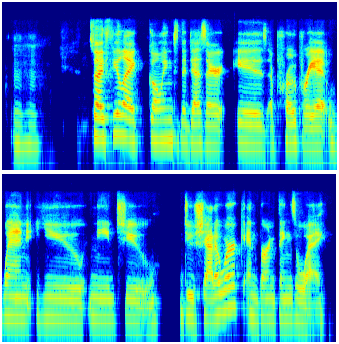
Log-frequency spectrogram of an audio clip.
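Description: A woman speaks very slowly in a very deep, low voice with an American accent, recorded very cleanly against a silent background. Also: ordinary pitch variation. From US South, southeast Virginia. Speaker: podcast host, witch. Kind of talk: casual chat.

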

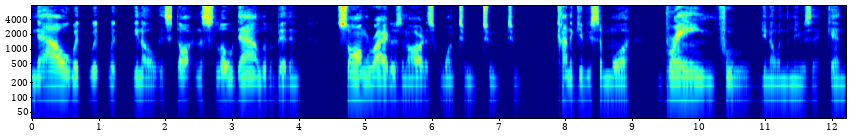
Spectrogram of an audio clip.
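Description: Speaking at a fairly slow pace with a New York accent, a man uses a medium pitch with ordinary variation in a dry, close, very clean recording with no echo and a silent background. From US Northeast, Mount Vernon, New York. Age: 50s. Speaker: music industry insider. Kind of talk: interview. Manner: halting.

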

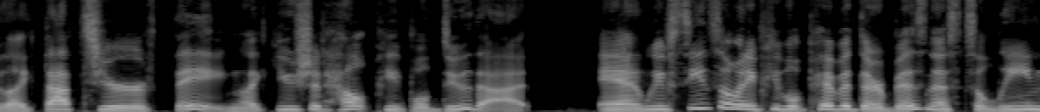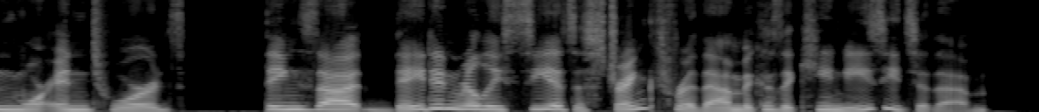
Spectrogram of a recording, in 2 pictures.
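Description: A woman's fairly high-pitched voice, a normal speaking voice, at a fairly quick pace with ordinary pitch variation, dry and close with no echo, in a very clean recording over a silent background. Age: 40s. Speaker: podcast host. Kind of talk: interview.

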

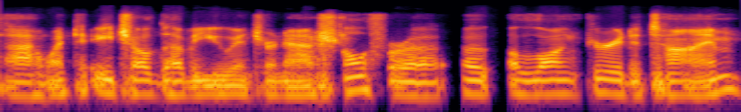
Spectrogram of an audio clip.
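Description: A man with an American accent, fairly high-pitched with vocal fry, at a moderate pace. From New Jersey. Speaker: architect, firm president. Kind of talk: interview.

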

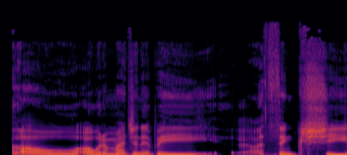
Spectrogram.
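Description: The speech moves at a fairly slow pace with ordinary pitch variation in a very clean recording with a silent background. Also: man. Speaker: comedian and voiceover narrator. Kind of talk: casual chat.

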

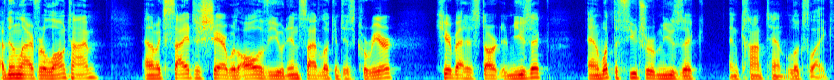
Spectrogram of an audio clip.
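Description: A man with an ordinary speaking voice at medium pitch, fairly even intonation and a fairly quick pace, on a very clean recording with a silent background. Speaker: interviewer. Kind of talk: interview. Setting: home.

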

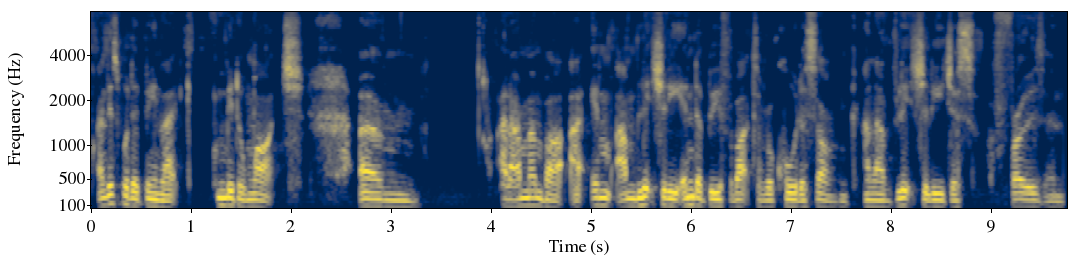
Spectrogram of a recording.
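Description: A man's plain, everyday voice, fairly low and moderately paced, with fairly even intonation and a dry, close sound free of echo. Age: 20s. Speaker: musician. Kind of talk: interview.

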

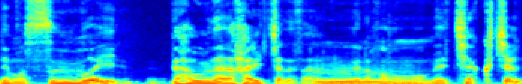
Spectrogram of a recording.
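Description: Over noticeable background noise, a man talks at a fairly quick pace with a fairly low pitch and lively intonation. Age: 30s. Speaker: vocalist and podcast co-host. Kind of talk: casual chat.

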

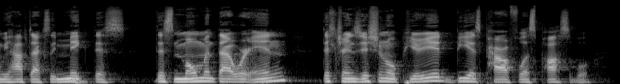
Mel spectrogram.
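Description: This man has a plain, everyday voice at medium pitch with fairly even intonation and a fairly quick pace. The recording is very clean, with a silent background. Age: young. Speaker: climate activist. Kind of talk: interview.

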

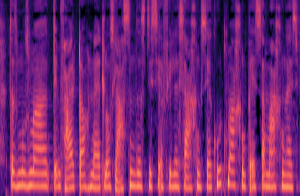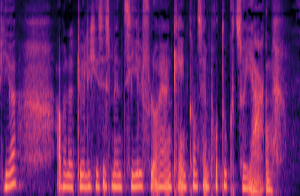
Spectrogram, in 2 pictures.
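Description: The voice moves at a fairly quick pace with monotone, flat intonation and very even loudness amid noticeable background noise. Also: woman, medium pitch for a woman. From Upper Austria. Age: 30s. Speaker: magazine editor-in-chief. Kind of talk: interview.

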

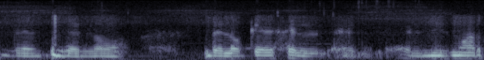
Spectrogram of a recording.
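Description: Against noticeable background noise, a man with a Mexican accent speaks with lively intonation. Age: 30s. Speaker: sports artist, custom painter. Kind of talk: interview. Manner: halting, many repeated words.

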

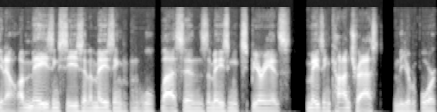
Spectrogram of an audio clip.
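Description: Speaking with an American accent, a man with a very deep, low pitch talks at a moderate pace in a monotone, flat intonation, recorded dry and close with no echo on a very clean, silent background. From Washington, D.C. area. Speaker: business CEO and former NFL player. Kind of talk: casual interview.

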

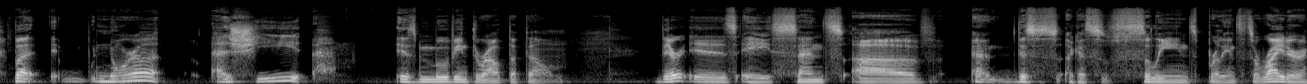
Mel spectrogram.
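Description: Using a fairly low pitch, a man speaks at a very slow pace with long, frequent pauses. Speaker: entertainment journalist and podcast host. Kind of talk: interview.

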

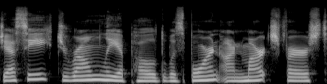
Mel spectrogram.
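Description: Recorded very cleanly against a silent background, a woman's bright, sharp voice sounds dry and close with no echo, her intonation fairly even. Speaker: true crime podcast narrator. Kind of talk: true crime narration. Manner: measured, sombre, even-paced narration; formal, informational delivery.

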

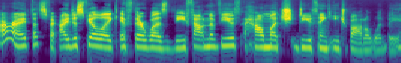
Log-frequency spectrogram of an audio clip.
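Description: A woman talks in a normal speaking voice at a medium pitch, moderate in pace with hardly any pauses. Her intonation is fairly even, and the sound is dry and close with no echo. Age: 20s. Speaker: podcast co-host. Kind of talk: casual chat.

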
